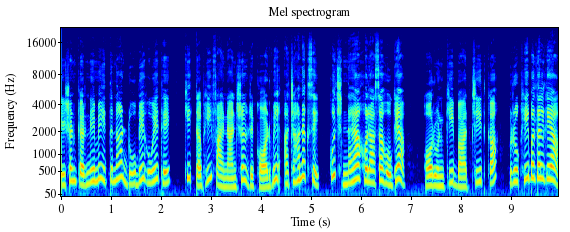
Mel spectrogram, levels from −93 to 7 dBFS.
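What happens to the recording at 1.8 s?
Nothing goes wrong at 1.8 s; the audio plays through that moment intact, with no dropout, click or distortion.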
